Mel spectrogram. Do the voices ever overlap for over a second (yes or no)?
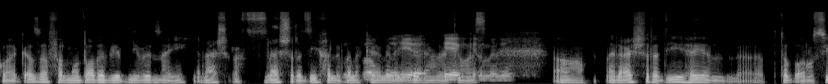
yes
